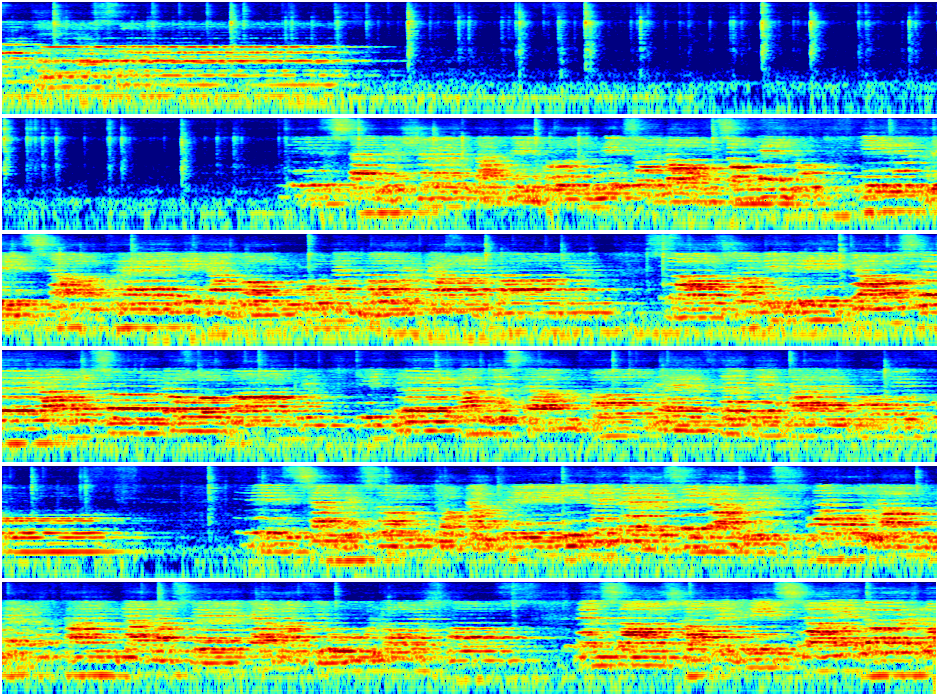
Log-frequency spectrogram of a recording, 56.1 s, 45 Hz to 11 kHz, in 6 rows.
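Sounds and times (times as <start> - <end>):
choir singing: 0.0 - 4.0, 12.1 - 39.0, 39.7 - 56.0
vinyl record clicks and surface noise: 0.0 - 56.0.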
